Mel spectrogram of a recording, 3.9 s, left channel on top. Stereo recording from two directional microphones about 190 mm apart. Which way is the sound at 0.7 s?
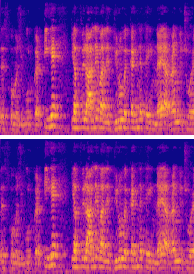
15° left (ahead or behind).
